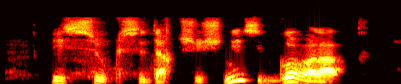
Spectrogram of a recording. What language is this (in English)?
Kabyle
